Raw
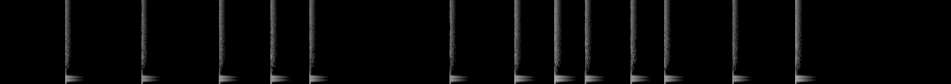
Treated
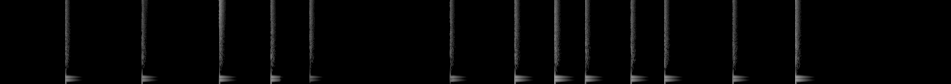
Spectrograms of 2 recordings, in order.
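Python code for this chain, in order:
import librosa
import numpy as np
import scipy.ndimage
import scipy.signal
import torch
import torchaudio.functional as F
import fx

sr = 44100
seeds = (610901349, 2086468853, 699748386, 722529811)

y = fx.high_shelf(x, sr, hz=fx.line((1.45, 9400.0), (2.27, 4700.0)), db=11.0, at=(1.45, 2.27), fade=0.02)
y = fx.highpass(y, sr, hz=fx.line((2.79, 1400.0), (4.51, 450.0)), slope=6, at=(2.79, 4.51), fade=0.02)
y = y * librosa.db_to_amplitude(-5.5)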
